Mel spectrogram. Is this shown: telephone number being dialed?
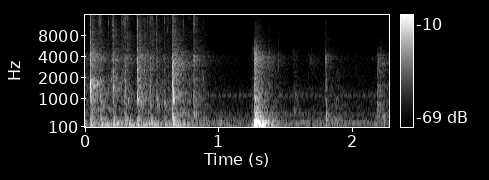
no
